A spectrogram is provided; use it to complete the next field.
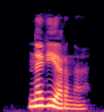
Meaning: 1. probably, most likely 2. for sure, certainly
- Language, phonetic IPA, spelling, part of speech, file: Russian, [nɐˈvʲernə], наверно, adverb, Ru-наверно.ogg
